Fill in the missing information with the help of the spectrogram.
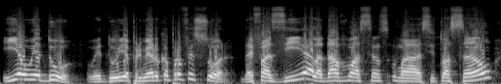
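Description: A young man chatting casually on a podcast, telling a story with lively acted-out voices. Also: on the high side, quick pace, no echo. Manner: animated storyteller, acts out voices.

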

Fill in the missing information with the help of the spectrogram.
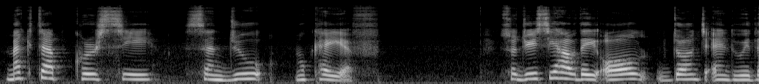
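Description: A woman tutoring Arabic in a casual online lesson, explaining slowly with repetition and frequent fillers. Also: fairly high pitch, a bit bright. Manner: slow, repetitive teaching with many fillers.

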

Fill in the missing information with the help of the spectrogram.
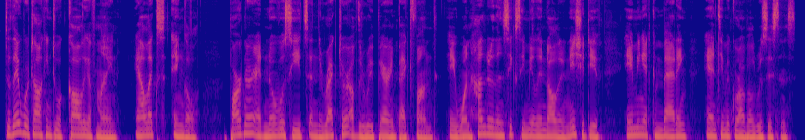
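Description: Man hosting a podcast, mellow voice. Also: medium pitch, a little fast. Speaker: podcast host. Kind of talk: scripted podcast narration.

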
